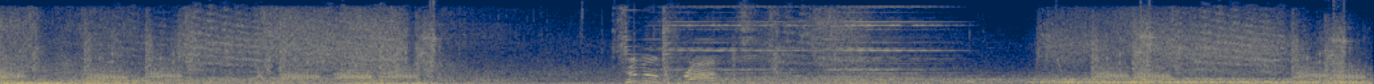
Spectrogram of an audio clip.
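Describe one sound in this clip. Weapons clash in a fight.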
